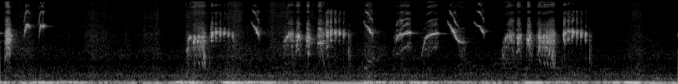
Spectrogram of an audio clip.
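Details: Long-tailed shrike of the trotol type, kept as a master bird for other songbirds to copy, delivering a busy run of harsh chattering and scratchy notes mixed with short sharp whistles, over a steady low hum.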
